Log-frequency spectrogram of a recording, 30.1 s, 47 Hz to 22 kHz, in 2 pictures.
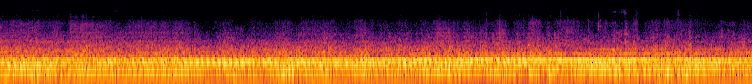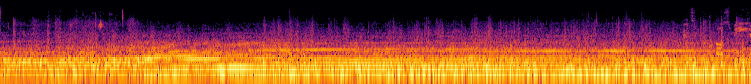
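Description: Boat's outboard engine running under way at speed; about 18 seconds in its pitch rises quickly and then holds steady at a higher pitch, near 5,500 rpm.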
